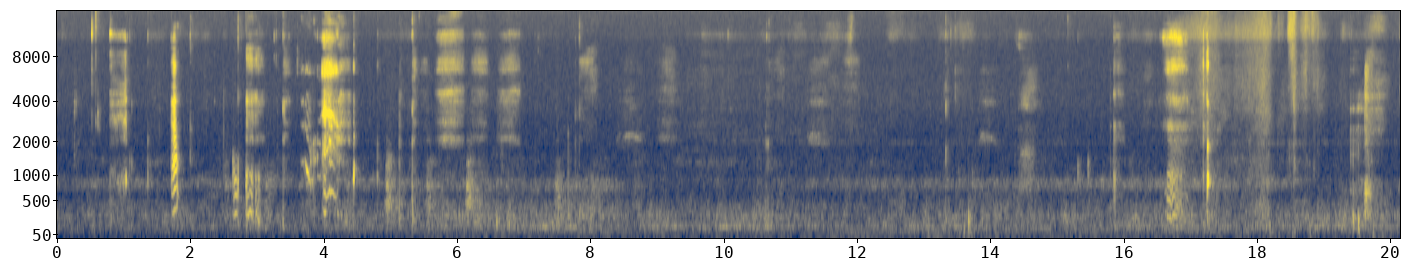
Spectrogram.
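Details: Infant with hiccups: a few short, sharp catching sounds with soft breathy noises between them.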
